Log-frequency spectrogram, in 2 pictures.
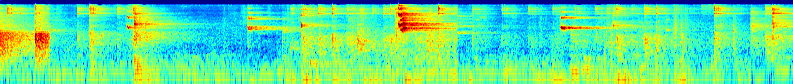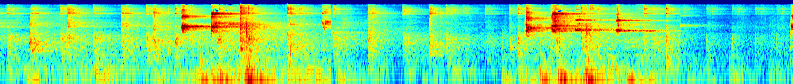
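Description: Table tennis ball clicking off bats and bouncing on the table, with a few scattered bounces and then two quick rallies of rapid clicks, ringing a little in a large sports hall.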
